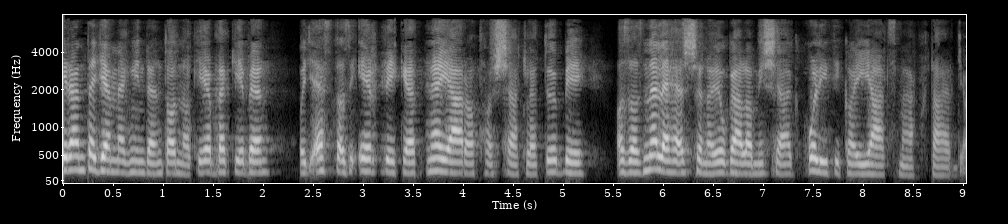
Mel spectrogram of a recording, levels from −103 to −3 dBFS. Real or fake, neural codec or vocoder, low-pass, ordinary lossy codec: fake; codec, 16 kHz, 4 kbps, X-Codec, WavLM features, trained on Multilingual LibriSpeech; 7.2 kHz; AAC, 32 kbps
